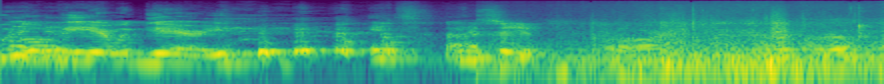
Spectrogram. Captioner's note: laughs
